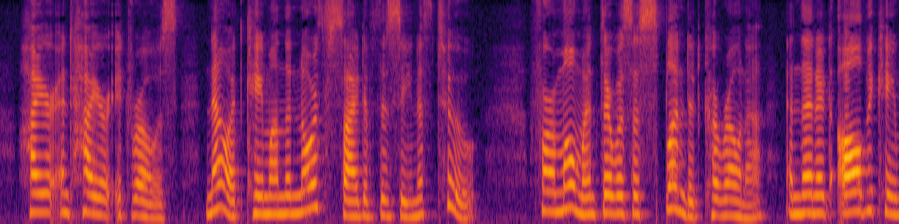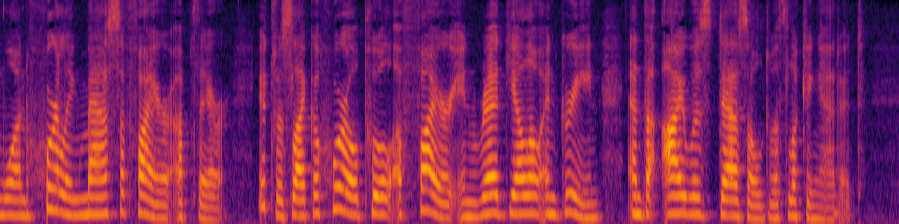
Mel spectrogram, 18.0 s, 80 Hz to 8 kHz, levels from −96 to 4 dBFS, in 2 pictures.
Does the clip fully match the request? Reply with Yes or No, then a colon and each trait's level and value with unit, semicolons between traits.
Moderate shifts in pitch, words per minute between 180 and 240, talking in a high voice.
Yes: average, 3.2 semitones; average, 190 wpm; high, 220 Hz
